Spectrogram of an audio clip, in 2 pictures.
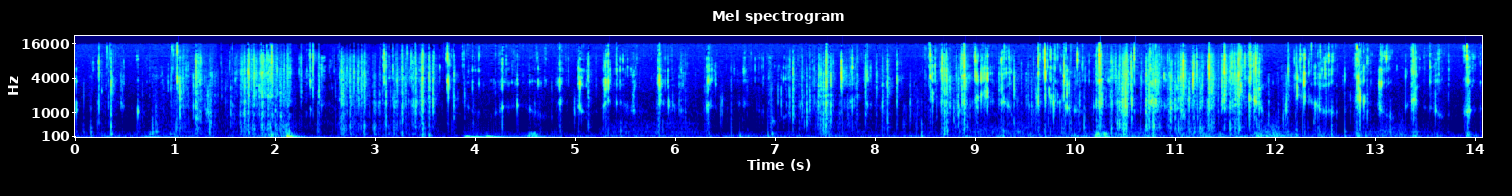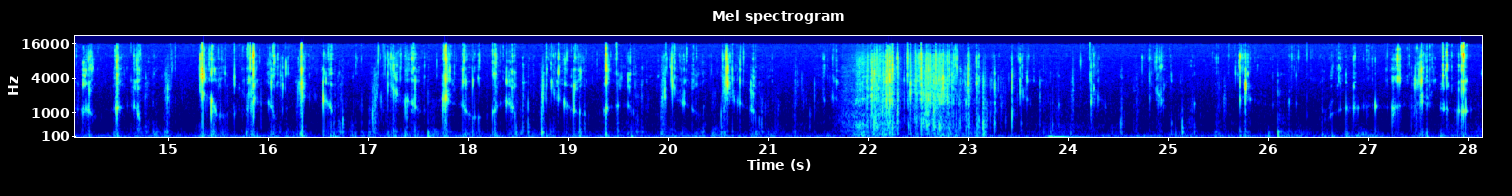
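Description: Close-miked chewing of Haribo gummy bears: sticky, wet mouth clicks and smacks in an irregular stream as the chewy gummies are worked between the teeth.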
